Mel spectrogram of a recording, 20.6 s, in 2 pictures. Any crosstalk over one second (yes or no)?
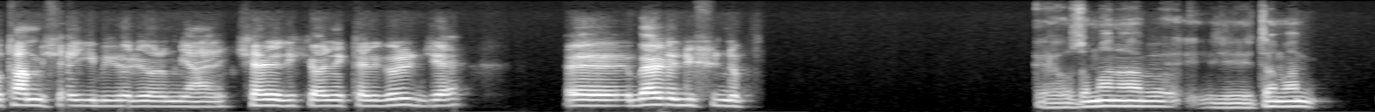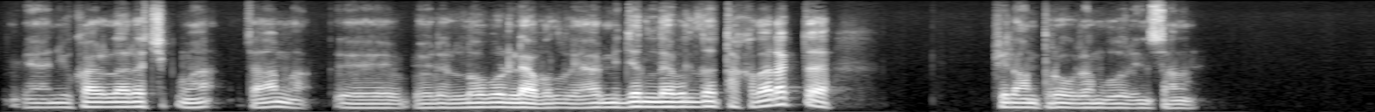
no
